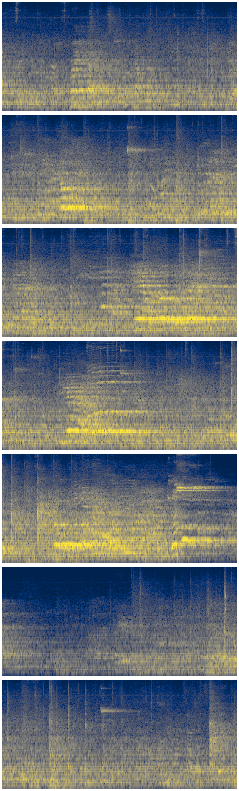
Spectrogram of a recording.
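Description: A basketball dribbled on a hardwood gym floor during live play, with spectators and players yelling, echoing in a large gym. The noise drops sharply a little after three-quarters of the way through.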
